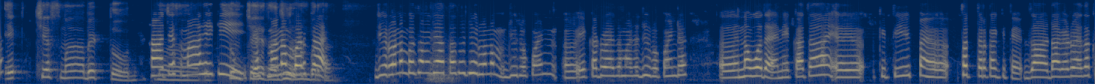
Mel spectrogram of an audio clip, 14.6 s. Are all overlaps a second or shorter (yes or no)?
no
